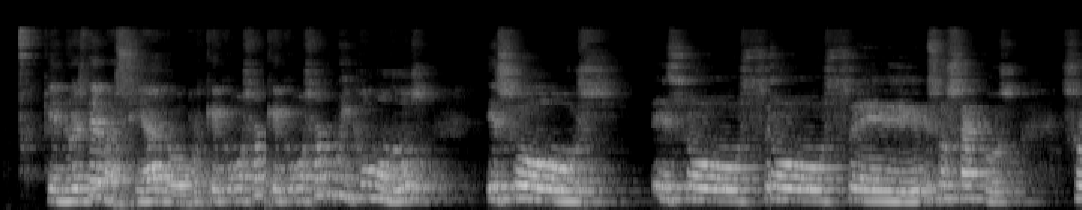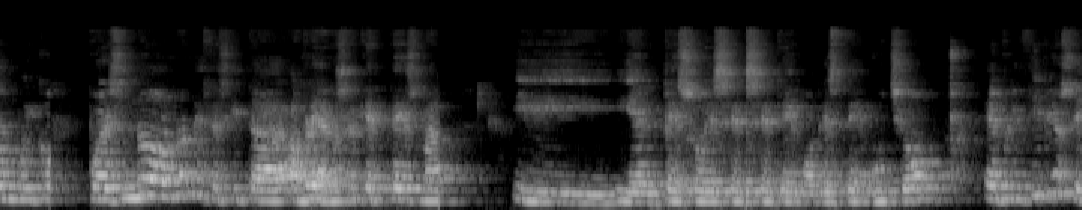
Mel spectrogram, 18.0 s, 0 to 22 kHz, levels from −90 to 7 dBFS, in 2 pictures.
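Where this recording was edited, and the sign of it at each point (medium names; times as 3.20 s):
2.20 s: repeat of the last 0.51 s
6.41 s: repeat of the last 0.7 s
9.42 s: sound stops dead
12.66 s: sound stops dead
15.22 s: repeat of the last 0.25 s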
